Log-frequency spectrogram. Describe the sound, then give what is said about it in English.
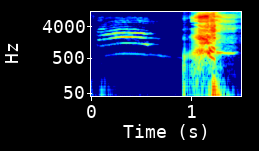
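A person imitates a cat, giving a short, thin, wavering meow, followed after a brief pause by a louder, harsh, breathy burst like a hiss. “We did a kitty cat.”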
